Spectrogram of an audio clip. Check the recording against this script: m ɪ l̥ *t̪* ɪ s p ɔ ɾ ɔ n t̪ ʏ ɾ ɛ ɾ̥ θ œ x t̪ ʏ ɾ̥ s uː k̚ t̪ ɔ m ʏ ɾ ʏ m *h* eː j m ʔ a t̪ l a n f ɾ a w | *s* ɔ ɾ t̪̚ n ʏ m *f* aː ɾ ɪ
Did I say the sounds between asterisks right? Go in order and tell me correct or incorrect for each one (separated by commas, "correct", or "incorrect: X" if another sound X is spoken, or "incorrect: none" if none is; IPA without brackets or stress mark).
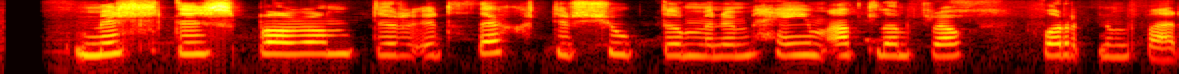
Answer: correct, correct, incorrect: f, correct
